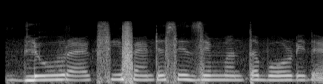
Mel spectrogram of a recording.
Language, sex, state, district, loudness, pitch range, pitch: Kannada, female, Karnataka, Mysore, -17 LUFS, 200-215 Hz, 210 Hz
